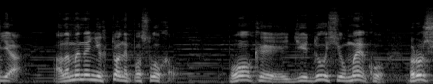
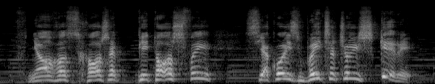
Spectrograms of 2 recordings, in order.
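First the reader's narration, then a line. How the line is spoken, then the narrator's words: Angry. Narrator (Ukrainian): сердито сказав Фріц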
